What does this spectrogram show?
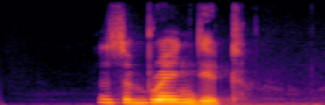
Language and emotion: Russian, neutral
